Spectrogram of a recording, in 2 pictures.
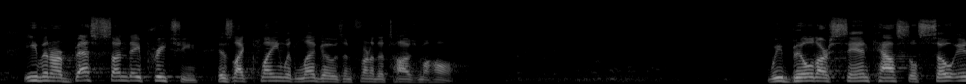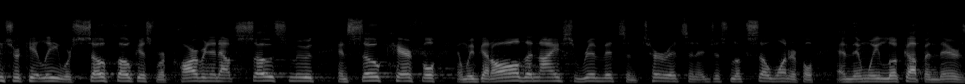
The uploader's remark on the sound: General Session V from the 2023 Shepherds 360 Conference.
